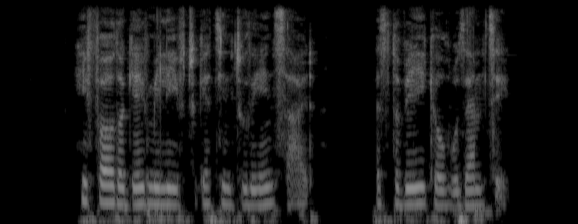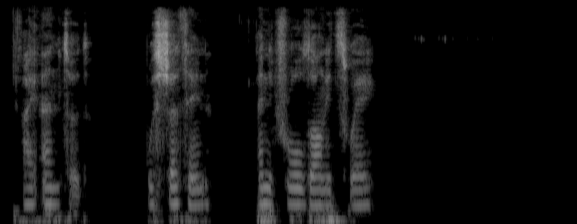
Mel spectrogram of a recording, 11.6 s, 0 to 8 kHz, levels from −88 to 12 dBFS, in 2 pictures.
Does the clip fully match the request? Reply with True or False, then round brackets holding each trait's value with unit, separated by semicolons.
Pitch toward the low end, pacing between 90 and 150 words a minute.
False (175 Hz; 135 wpm)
